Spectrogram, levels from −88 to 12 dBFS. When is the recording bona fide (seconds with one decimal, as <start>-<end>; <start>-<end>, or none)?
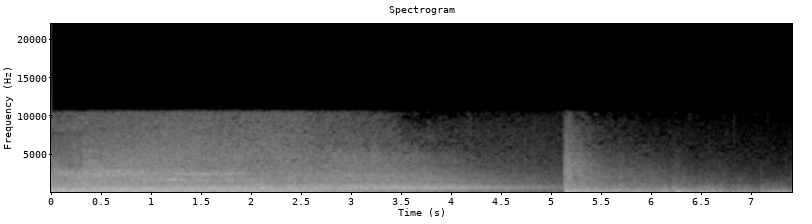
2.7-3.5; 5.5-6.0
